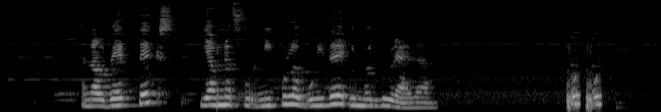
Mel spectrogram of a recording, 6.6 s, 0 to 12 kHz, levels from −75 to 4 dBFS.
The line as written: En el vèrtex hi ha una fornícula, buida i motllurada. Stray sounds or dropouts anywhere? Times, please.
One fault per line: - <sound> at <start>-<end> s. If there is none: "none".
- laugh at 5.7-6.0 s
